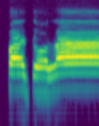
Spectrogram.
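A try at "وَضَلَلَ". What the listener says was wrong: Wa. Bukan fa tapi wa. Wado.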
